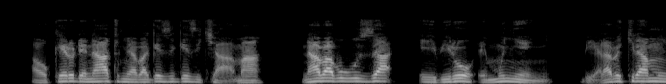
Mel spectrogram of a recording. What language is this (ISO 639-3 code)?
lug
